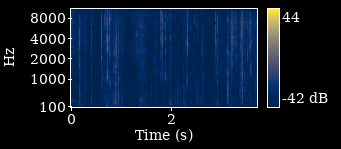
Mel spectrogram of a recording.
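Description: A chickpea snack with a cereal-like texture is chewed, making many irregular crunchy bites that are faint and heard without talk.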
